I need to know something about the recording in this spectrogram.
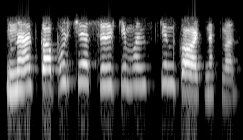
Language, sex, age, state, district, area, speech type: Kashmiri, female, 18-30, Jammu and Kashmir, Shopian, rural, conversation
